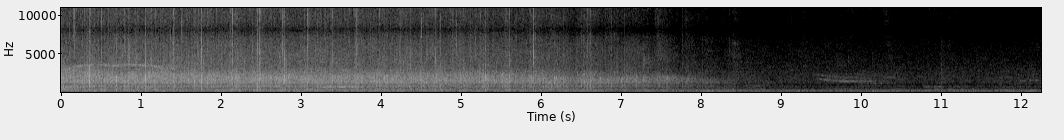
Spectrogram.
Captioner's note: audience applauding and cheering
